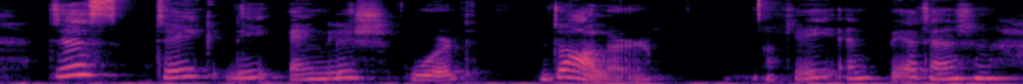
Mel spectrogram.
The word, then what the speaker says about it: dólar: In Portuguese, it will be pronounced very similarly. You would say dollar, dollar, okay?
